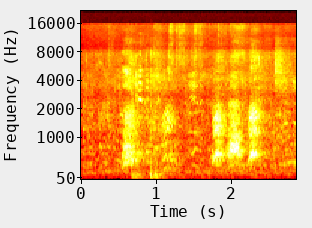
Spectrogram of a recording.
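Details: Border collie named Alde at a Rally-Obedience G1 class competition trial: a couple of short, mid-pitched barks early on, then three quick, slightly tonal barks in a rapid run near the end, with voices murmuring underneath.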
